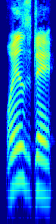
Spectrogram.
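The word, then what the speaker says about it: Wednesday: তো এইগুলো সঠিক উচ্চারণ হচ্ছে ডিফারেন্টলি, বেসিকলি, অনেস্টলি, ওয়েন্সডে।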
